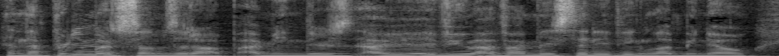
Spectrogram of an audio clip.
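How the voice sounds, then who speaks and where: Hoarse young man, dark raspy voice. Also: fairly high pitch, animated, fast talker. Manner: rambling, enthusiastic, many fillers. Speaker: gaming channel host. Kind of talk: casual gaming commentary.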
